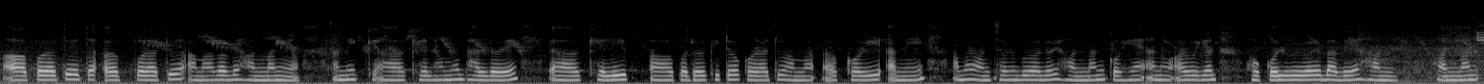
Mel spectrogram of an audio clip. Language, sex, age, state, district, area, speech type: Assamese, female, 18-30, Assam, Dibrugarh, rural, spontaneous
